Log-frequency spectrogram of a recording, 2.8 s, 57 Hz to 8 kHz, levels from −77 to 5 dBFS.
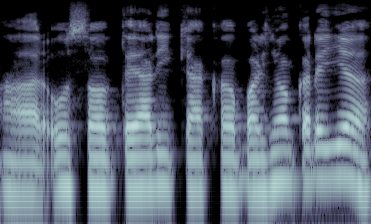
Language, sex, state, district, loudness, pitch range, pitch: Maithili, male, Bihar, Saharsa, -18 LUFS, 120-130 Hz, 125 Hz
